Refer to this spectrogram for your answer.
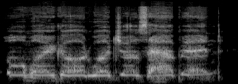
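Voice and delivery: high whispered panic; horrified whisper. Retold or imitated. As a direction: whisper it, mortified. Friend's mortified reaction.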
